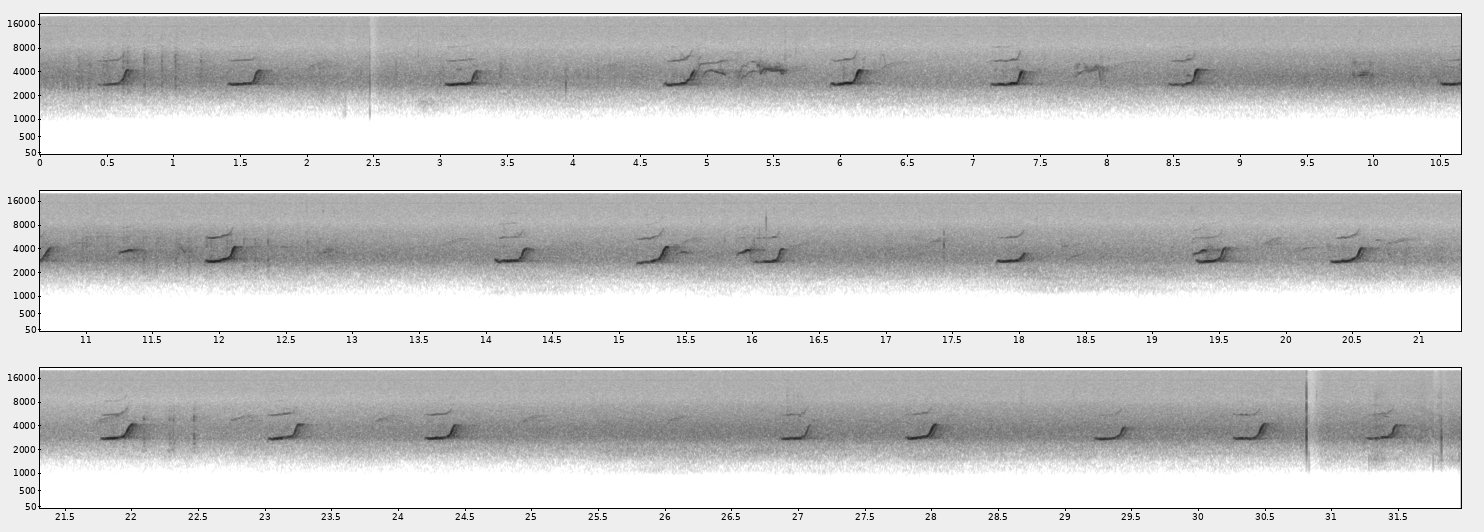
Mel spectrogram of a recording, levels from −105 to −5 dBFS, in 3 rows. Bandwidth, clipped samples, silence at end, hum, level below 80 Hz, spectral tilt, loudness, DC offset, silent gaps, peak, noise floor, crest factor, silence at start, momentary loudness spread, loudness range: over 20 kHz; under 0.1%; 0 s; none; under -90 dBFS; 12.5 dB/octave; -26 LUFS; under 0.1%; none; -8 dBFS; -48 dBFS; 24 dB; 0 s; 21 LU; 5 LU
